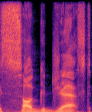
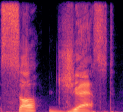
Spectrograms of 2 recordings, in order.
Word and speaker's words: suggest: Why am I hearing people say suggest? It's suggest. The double G is pronounced as a fucking J. It's not suggest.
